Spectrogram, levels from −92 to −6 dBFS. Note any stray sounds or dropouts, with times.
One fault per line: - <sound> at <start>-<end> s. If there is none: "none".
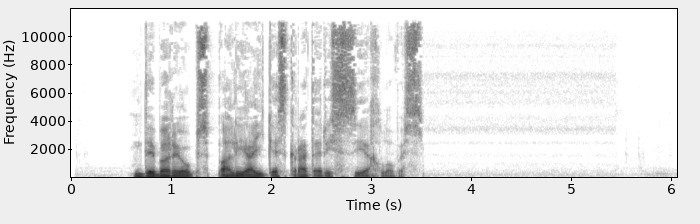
none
